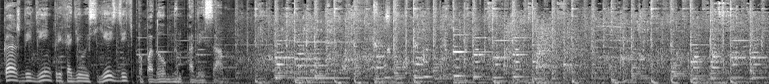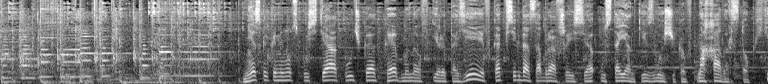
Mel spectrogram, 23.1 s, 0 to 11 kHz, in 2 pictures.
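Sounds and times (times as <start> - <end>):
speech: 0.1 - 3.6, 15.2 - 23.0
piebald horse galloping while pulling a cab: 3.2 - 23.0
cab rattling clatter: 3.5 - 16.3.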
